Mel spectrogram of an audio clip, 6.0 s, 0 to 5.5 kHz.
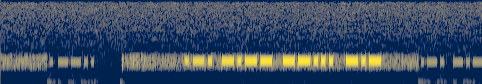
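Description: Morse code, heard as a keyed tone, about 25 wpm, 720 Hz, with radio noise. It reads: RY7K
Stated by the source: CW contest audio recorded at LA4C during the SAC CW contest.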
